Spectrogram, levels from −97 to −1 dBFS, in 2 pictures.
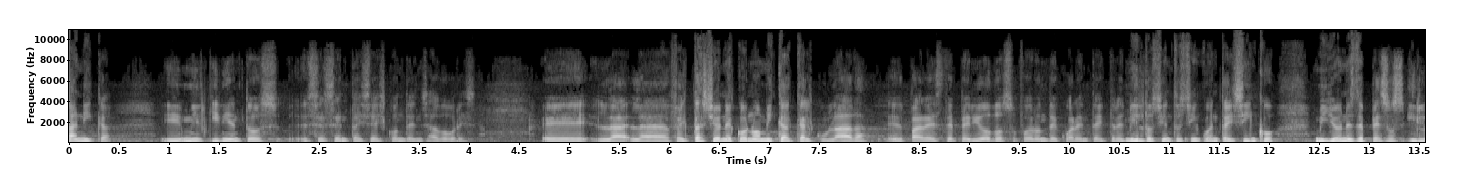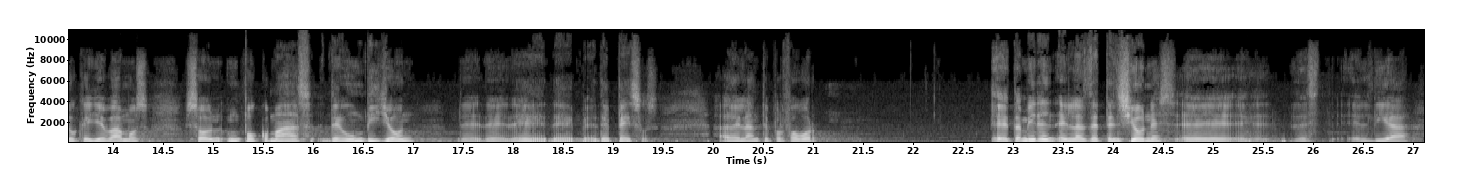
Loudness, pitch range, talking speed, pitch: -25 LUFS, 105-130 Hz, 105 wpm, 115 Hz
